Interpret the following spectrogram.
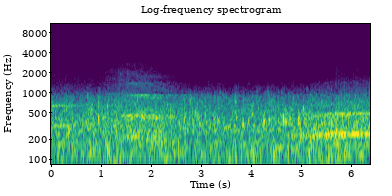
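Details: Humpback whale song: long, low tonal moans and hums drifting beneath a dense, rumbling underwater wash, with a steadier sustained tone rising out of the murk toward the end.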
